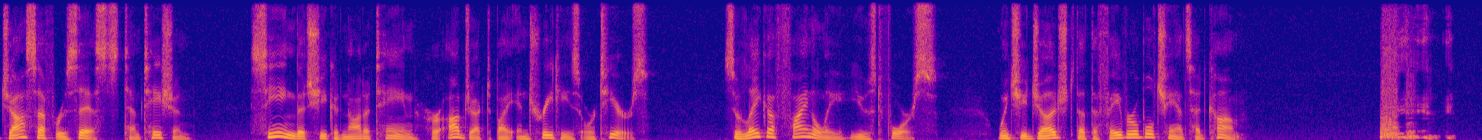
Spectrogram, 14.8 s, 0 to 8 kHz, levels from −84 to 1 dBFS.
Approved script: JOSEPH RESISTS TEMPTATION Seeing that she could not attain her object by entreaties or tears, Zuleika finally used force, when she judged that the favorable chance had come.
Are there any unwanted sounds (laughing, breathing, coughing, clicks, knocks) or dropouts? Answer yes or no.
yes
